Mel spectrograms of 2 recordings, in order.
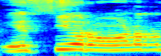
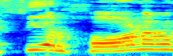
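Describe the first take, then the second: First: The last word starts with a vowel, no h. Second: The last word starts with an h sound. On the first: The speaker calls it right. "എസ് your ഓണർ എന്നല്ലേ സുഹൃത്തുക്കളെ പറയുന്നത്" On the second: The speaker calls it wrong. "അല്ലാതെ എസ് your ഹോണർ എന്നല്ലല്ലോ നമ്മൾ പറയുന്നത്"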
